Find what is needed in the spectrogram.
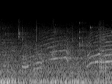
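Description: Young voices calling and shouting across a football pitch during play: several short rising-and-falling calls, with a longer one near the end, over steady outdoor background noise.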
